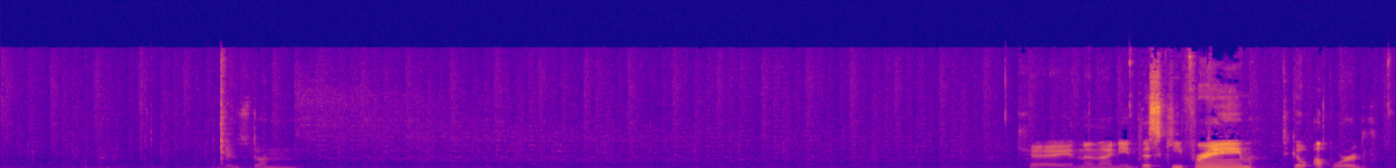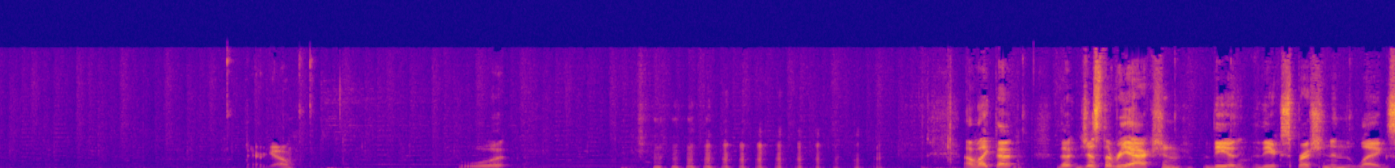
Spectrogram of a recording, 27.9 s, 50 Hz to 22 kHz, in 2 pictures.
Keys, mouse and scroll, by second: 2.3-11.4 drag, 13.8 Left, 13.8-16.3 drag, 17.1 click, 17.5 space, 20.2 space, 26.9 ctrl+s.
